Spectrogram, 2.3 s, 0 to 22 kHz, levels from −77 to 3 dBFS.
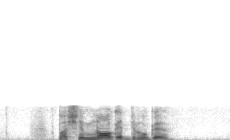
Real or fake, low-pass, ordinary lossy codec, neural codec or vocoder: fake; 5.4 kHz; MP3, 48 kbps; codec, 16 kHz, 1.1 kbps, Voila-Tokenizer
